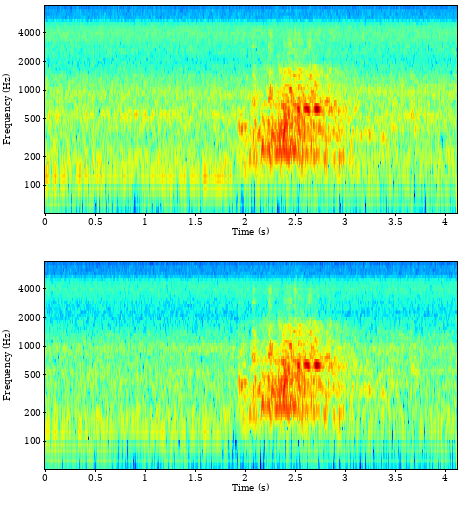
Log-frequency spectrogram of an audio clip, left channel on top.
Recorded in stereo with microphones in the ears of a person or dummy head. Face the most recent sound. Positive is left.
turn(degrees=-10)  # may be behind; listen again after turning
